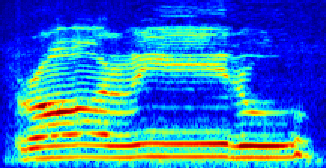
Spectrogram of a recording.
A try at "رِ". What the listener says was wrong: Yang rinya ketebalan Bu. Kalau ri ro ri itu tebal. Ri ri aja biasa.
